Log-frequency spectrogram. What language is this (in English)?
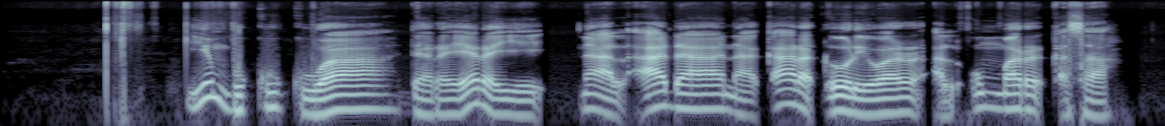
Hausa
